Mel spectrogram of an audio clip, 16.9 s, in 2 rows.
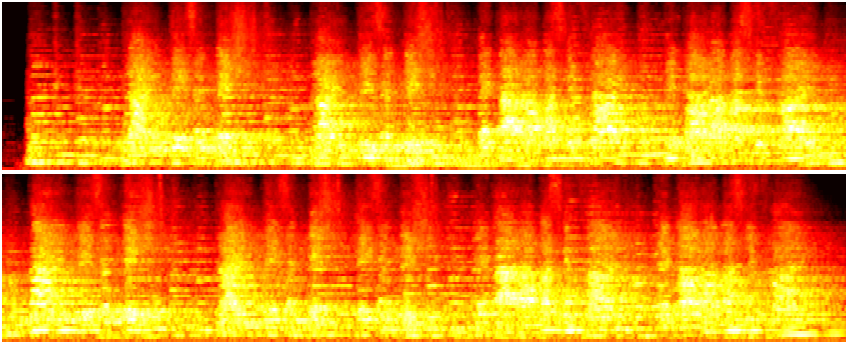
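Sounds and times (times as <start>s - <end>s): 
choir singing: 0.2s - 16.8s.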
